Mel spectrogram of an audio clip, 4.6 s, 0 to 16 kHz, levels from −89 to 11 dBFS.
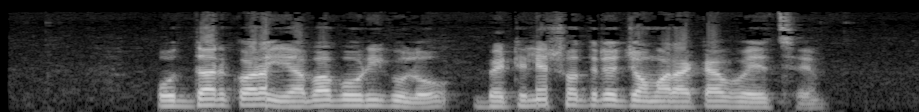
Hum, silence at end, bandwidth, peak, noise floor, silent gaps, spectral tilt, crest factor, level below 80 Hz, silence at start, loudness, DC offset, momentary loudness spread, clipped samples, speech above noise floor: none; 0.5 s; 11.5 kHz; 0 dBFS; -56 dBFS; none; -5 dB/octave; 16 dB; -60 dBFS; 0.8 s; -14 LUFS; under 0.1%; 8 LU; under 0.1%; 41 dB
